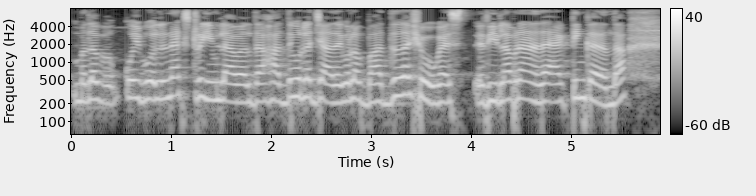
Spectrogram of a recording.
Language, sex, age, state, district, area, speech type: Dogri, female, 18-30, Jammu and Kashmir, Jammu, urban, spontaneous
